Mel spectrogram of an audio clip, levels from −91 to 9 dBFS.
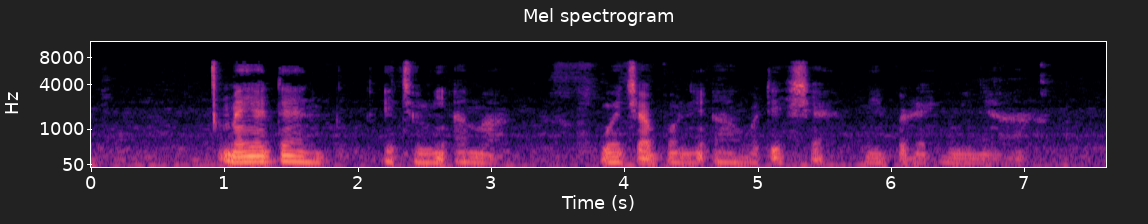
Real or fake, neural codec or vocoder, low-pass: real; none; 7.2 kHz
